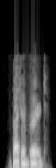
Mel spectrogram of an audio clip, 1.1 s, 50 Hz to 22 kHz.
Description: Search Result for " butterbird" : The Collaborative International Dictionary of English v.0.48: Butterbird \But"ter*bird`\, n. (Zool.) The rice bunting or bobolink; -- so called in the island of Jamaica.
